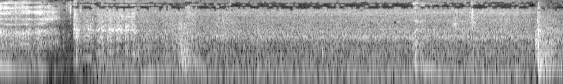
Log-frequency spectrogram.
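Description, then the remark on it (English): A car engine is started by a mechanic checking it for a banging noise; it turns over and catches with a brief burst, then settles into a steady, rumbling idle for several seconds, with a couple of faint clunks. “Then he starts the car.”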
